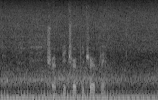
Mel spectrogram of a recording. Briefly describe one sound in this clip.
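A man speaks briefly and quietly into a nearby microphone.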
